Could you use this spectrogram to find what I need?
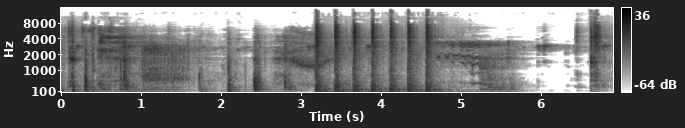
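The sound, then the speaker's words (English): A horse reined to a stop in front of a ramshackle cabin: many sharp, loud hoof clops and snorts mixed with a whinny, then a short lull and a final clop. “Several hours later, he reined up in front of a ramshackle cabin.”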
